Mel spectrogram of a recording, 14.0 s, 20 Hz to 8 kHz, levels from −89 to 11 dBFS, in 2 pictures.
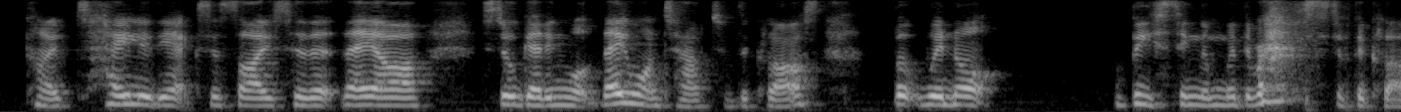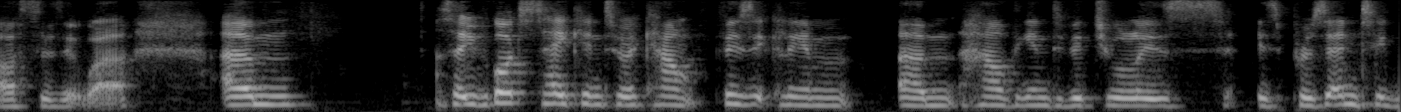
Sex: female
